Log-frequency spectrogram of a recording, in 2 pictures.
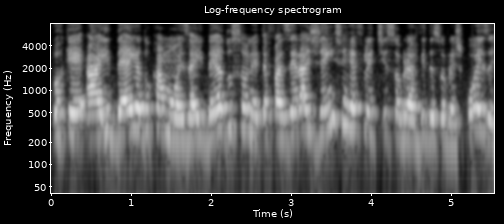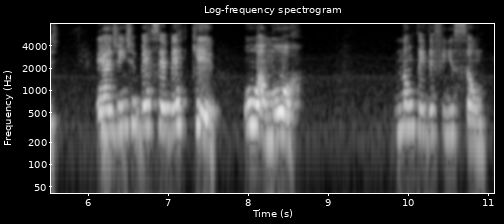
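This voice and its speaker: High-voiced Brazilian woman teaching literature. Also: far from the mic. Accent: Rio de Janeiro Portuguese. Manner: explanatory, asks rhetorical questions, frequent "né?" and "tá?"; slow, drawn-out reading of verses. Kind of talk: recorded exam-prep lecture.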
